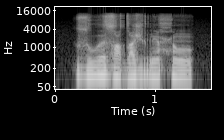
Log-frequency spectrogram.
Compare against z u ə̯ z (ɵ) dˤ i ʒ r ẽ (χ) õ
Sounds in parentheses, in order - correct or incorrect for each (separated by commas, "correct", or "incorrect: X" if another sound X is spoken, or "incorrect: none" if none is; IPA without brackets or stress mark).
correct, incorrect: ħ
